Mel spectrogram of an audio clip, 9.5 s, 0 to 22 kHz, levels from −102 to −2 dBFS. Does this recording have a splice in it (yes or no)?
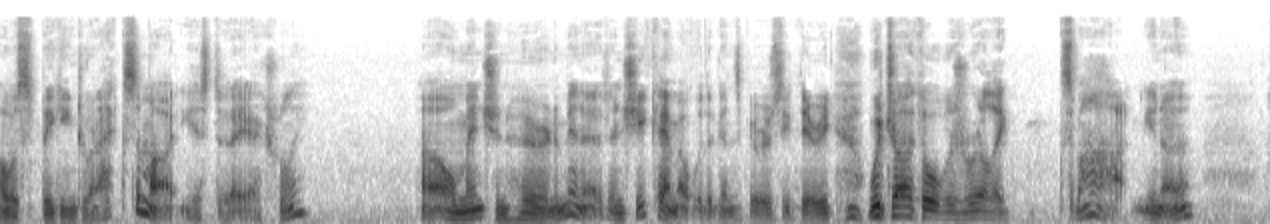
no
